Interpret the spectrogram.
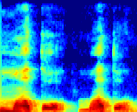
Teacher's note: الميم مرققة والطاء مفخمة مقلقلة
